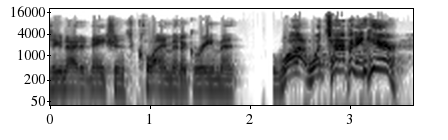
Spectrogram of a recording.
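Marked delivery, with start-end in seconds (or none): 2.2-3.5 high-pitched, incredulous outburst; mock astonishment. Host reacts to Saudi praise of climate agreement, mock astonished. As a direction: react as if utterly baffled, pitched way up.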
